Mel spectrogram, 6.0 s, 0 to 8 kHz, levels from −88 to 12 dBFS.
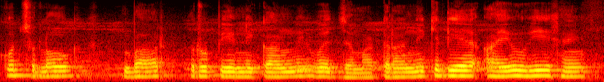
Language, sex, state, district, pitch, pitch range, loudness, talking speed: Hindi, male, Rajasthan, Jaipur, 140 Hz, 130-150 Hz, -18 LUFS, 130 wpm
